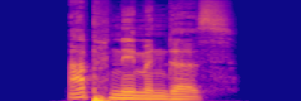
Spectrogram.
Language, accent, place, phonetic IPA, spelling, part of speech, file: German, Germany, Berlin, [ˈapˌneːməndəs], abnehmendes, adjective, De-abnehmendes.ogg
- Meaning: strong/mixed nominative/accusative neuter singular of abnehmend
